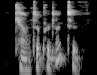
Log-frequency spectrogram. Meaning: More of a hindrance than a help
- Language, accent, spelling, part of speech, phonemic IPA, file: English, Southern England, counterproductive, adjective, /ˌkaʊntəpɹəˈdʌktɪv/, LL-Q1860 (eng)-counterproductive.wav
